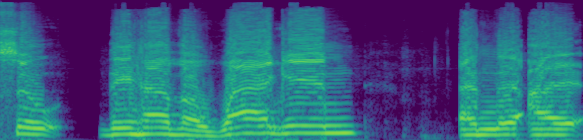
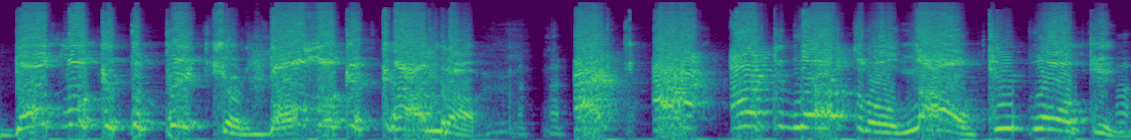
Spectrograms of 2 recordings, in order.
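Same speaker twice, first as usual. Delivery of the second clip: high-pitched, loud yelling; 9 semitones higher than usual. Describing a man yelling at people walking along a road, imitating someone yelling. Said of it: "he's just yelling at them".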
